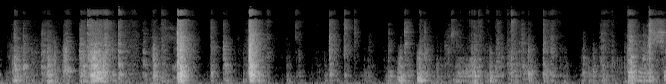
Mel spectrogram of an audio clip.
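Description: A cardboard tripod box being handled and opened, with a run of scrapes, rustles and knocks; the two sharpest knocks come about three and four seconds in. Soft voice-like murmurs come and go between them.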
